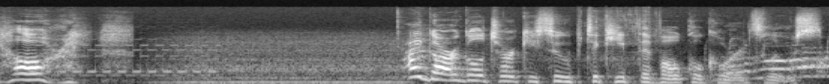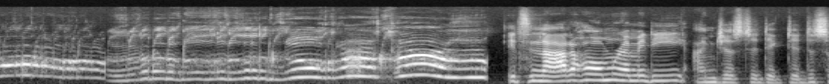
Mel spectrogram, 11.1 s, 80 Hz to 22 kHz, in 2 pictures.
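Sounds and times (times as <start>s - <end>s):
woman gargling: 4.8s - 8.8s.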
